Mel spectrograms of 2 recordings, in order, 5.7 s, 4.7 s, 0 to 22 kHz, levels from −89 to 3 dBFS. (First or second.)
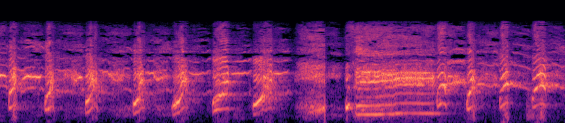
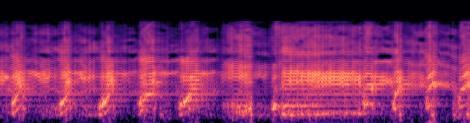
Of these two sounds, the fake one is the second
